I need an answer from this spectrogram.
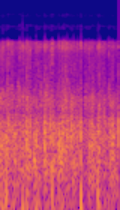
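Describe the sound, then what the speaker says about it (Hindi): A seated audience at a business seminar claps and applauds enthusiastically, a dense, loud, continuous patter of many hands with no voices over it. "एक बार दिल खोल के ताली बजाइए, दिल खोल के बजाइए"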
